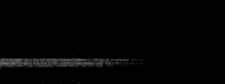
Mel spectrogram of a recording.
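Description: Closing jingle ending on a held, ringing tone with light ticks over it, fading out about one and a half seconds in.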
